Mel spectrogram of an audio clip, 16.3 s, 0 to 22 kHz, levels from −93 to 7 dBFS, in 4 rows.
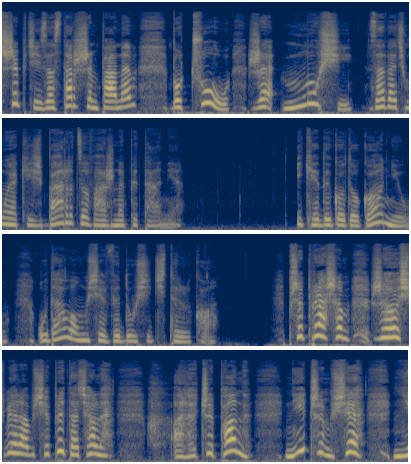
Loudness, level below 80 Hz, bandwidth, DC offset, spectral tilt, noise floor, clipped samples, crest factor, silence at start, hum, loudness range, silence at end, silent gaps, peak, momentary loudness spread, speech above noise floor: -23 LUFS; -48 dBFS; 15.5 kHz; under 0.1%; -4 dB/octave; -62 dBFS; under 0.1%; 20 dB; 0 s; none; 10 LU; 0 s; none; -2 dBFS; 15 LU; 39 dB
